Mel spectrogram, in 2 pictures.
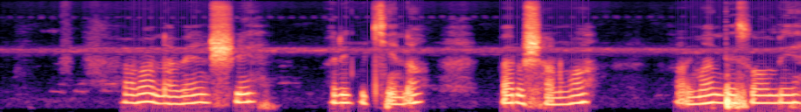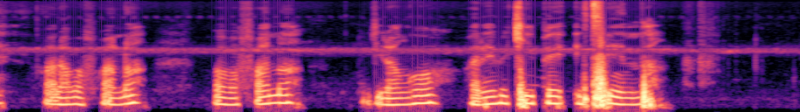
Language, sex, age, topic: Kinyarwanda, female, 36-49, health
